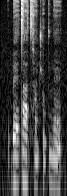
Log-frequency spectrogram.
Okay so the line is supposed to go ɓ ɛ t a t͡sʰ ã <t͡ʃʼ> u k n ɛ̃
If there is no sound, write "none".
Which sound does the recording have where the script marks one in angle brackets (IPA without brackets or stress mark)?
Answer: t͡ʃʼ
